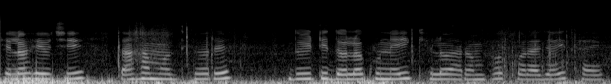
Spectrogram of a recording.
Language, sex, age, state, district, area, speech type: Odia, female, 18-30, Odisha, Balangir, urban, spontaneous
